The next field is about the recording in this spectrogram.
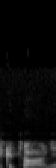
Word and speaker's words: Catan: Oh, Catan, it's pronounced Catan? – We say Catan, yeah.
